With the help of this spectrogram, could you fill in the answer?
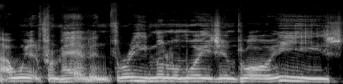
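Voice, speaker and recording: This man talks at a moderate pace. He has a Southern US accent. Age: 60s. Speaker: farmer. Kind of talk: interview. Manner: halting, repetitive.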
